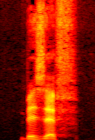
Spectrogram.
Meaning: alternative spelling of bézef
- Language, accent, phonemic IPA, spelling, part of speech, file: French, France, /be.zɛf/, bésef, adverb, LL-Q150 (fra)-bésef.wav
